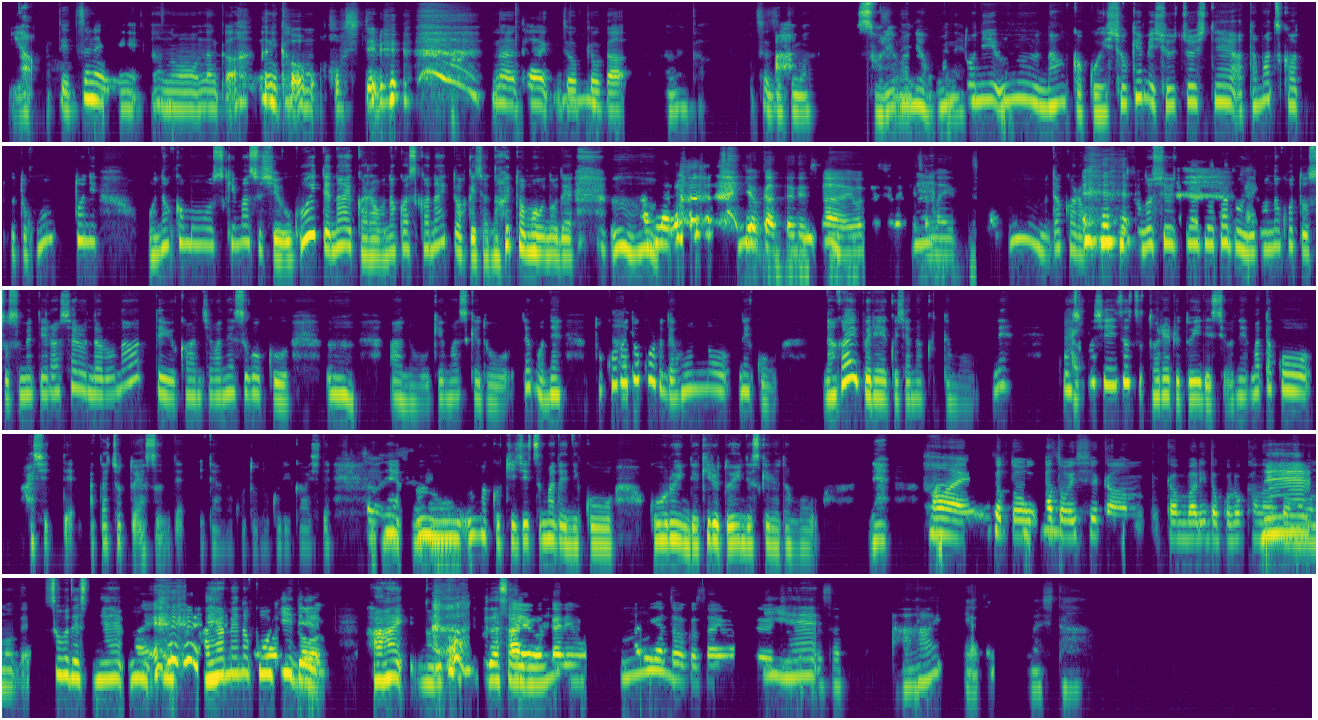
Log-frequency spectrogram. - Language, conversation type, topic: Japanese, advice, いつも疲れて集中できず仕事の効率が落ちているのは、どうすれば改善できますか？
- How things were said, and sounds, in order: distorted speech; tapping; chuckle; laughing while speaking: "何かをも欲してる"; chuckle; chuckle; chuckle; unintelligible speech; unintelligible speech; laugh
